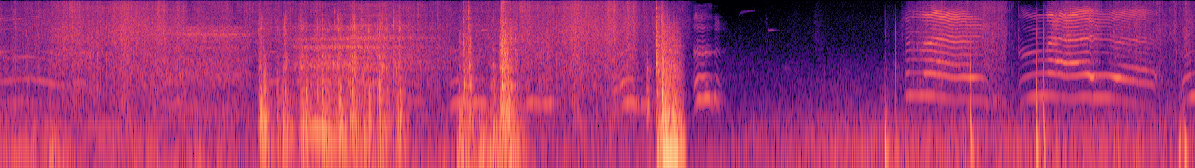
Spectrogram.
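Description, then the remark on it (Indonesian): A door is rattled and opened: several seconds of clattering, scraping noise with sharp knocks and thuds, then a brief hush before a high-pitched, wavering baby-like cry comes in. “Ya Allah, ribet banget sih buka pintu doang.”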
